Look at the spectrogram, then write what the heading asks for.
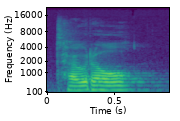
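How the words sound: It is said in an American accent.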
